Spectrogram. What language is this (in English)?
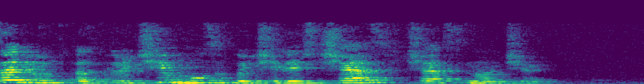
Russian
